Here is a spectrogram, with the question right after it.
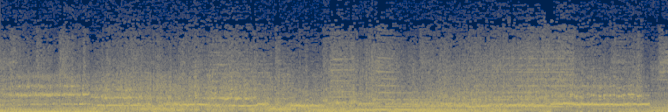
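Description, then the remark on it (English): A stolen Corvette in a chase, from the film Corvette Summer, screeches and skids at speed, tires squealing in long wavering tones over a roaring engine, loud throughout like a frantic chase. “On the trail of a stolen Corvette. Stop this car!”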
